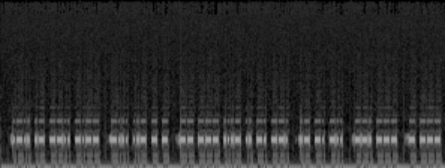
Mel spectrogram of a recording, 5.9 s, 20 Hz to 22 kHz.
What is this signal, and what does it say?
Morse code, heard as a keyed tone, about 48 wpm, 600 Hz. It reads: LAZY BUTT MOVING AND GO TO
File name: archived / CRSnet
